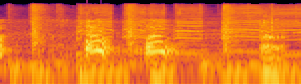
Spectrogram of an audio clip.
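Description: Upbeat background music with a steady beat, over which a dog sound effect gives two short barks about two-thirds of a second and just over a second in.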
